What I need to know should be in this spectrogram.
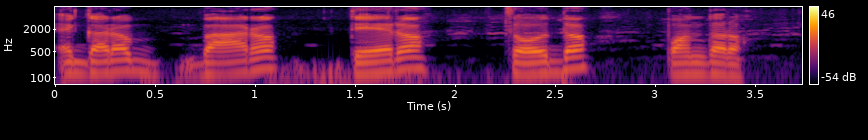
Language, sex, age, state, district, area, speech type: Odia, male, 18-30, Odisha, Ganjam, urban, spontaneous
